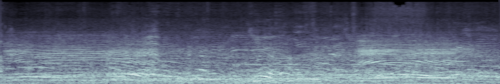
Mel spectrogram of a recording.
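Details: A pair of young Sahiwal bulls at a cattle market in Bangladesh; three or four bending, nasal moos come about every second or so, set against bargaining men's voices and general market noise.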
